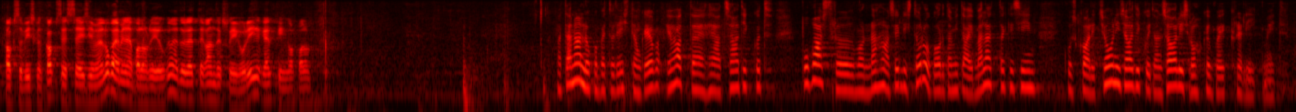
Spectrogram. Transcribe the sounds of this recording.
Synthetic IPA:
kɑksɑd̪̥ɑviːskymen̚kɑkst̪eseesimeneluɡ̥eminepɑlunriːɡukɤned̪ylet̪ˑːekɑnd̪eksriːɡ̥uliːɡ̥ekerkːiŋɡ̥opɑlun | mɑt̪ænɑnluɡ̥upe̞t̪ːˑud̪ejst̪oŋkjuɦɑt̪ːˑɑjɑɦe̞ɑd̪̥sɑːd̪̥ikːˑud̪̥ | puɦɑst̪rɤːmo̞nːæɦɑse̞lʲːist̪o̞luko̞rd̪̥ɑmid̪̥ɑejmælet̪ːˑɑɡ̥isiːn | kusko̞ɑlit̪sio̞ːnʲisɑːd̪ikːˑujd̪̥o̞nsɑːlisro̞hke̞mkuje̞kreliːkme̞jd̪̥

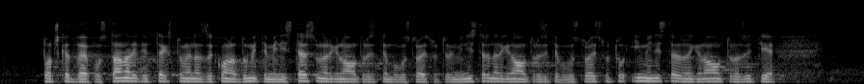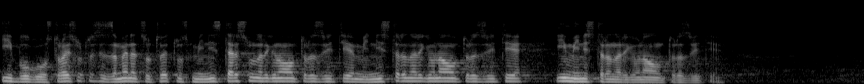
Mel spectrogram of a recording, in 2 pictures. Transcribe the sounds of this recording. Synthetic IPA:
t̪ɔt͡ʃkəd̪vɛfost̪anəlit̪ɛt̪ɛkst̪ovɛnɐzɐkɔnəd̪umit̪ɛminist̪ɛɾst̪vonɐɾɛɡʲonalˠnot̪oɾɐzvit̪ɛnɐblˠɐɡost̪ɾɔjst̪vot̪oiminist̪əɾənɐɾɛɡionalˠnot̪oɾɐzvit̪iɛblɐɡost̪ɾɔjst̪vot̪oʔiminist̪əɾənɐɾɛɡʲionalˠnot̪oɾɐzvit̪iɛ | iblˠɐɡoːst̪ɾɔjst̪vot̪osizɐmɛnɛt̪sot̪vɛt̪nosminist̪ɛɾst̪vonɐɾɛɡʲionalˠnot̪oɾɐzvit̪iɛminist̪əɾənɐɾɛɡʲionalˠnot̪oɾɐzvit̪iɛiminist̪əɾənɐɾɛɡʲionalˠnot̪oɾɐzvḭt̪ḭɛ̰

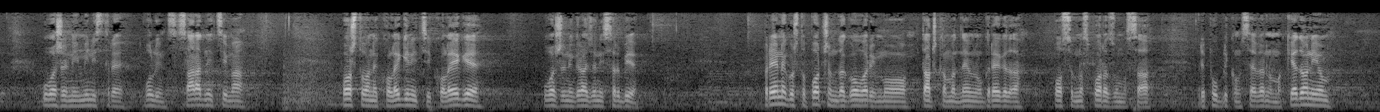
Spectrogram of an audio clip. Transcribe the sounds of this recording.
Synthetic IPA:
uʋaʒeniminist̪ɾe | ʋulimsḁsaɾad̪nit̪sima | po̞ʃt̪o̞ʋaneko̞le̞ɡinit̪seiko̞le̞ːɡe̞ | uʋaʒe̞niɡɾad͡ʑanisr̩bije̞ | pɾeːne̞ɡo̞ʂt̪o̞po̞t͡ʃnemd̪aɡo̞ʋo̞ɾimot̪at͡ʂkamad̪ne̞ːʋno̞ɡɾe̞ːɡd̪a | po̞ːse̞bnospo̞ɾazumusa | ɾʔe̞publiko̞mse̞ʋeɾno̞mːaked̪o̞nijo̞m

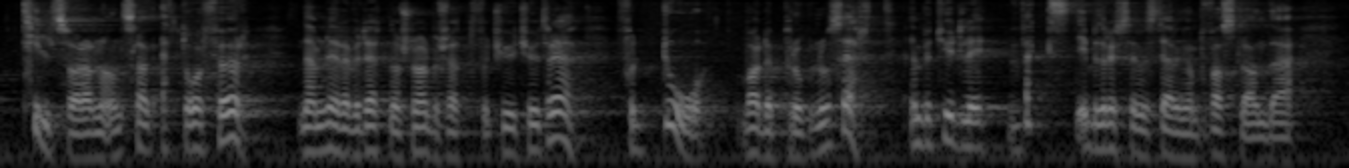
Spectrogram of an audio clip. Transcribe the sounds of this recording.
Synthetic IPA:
t̪ʰɪlsʋɑːɾɑnəɑnslɑːɡɛt̪ːoːɾføːɾnɛmlɪɾɛʋɪd̪eːʈnɑʂʊnɑːlbʉʃɛt̪ːfɔɾçʉːəçʉːət̪ʰɾeː | fɔɖoː | ʋɑɖɛpʰɾʊɡnʊseːɾt̪ | ɛːnbət̪ʰyːd̪əlɪʋɛkst̪ɪbəd̪ɾɪft̪sɪnʋɛst̪eːɾɪŋənpʰɔfɑst̪lɑnd̪ə

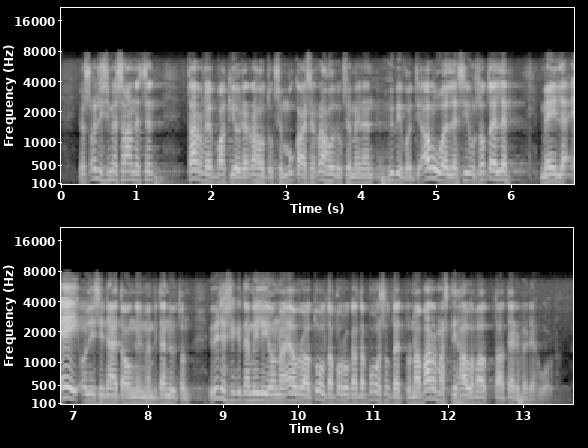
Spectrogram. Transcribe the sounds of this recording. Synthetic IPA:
josolisimːesɑːnːˑeːt̪sent̪ɑrʋeʋʋɑkioˑiderɑhot̪uksemmukɑˑiserɑhoˑt̪uksemmeˑiɾænhyʋiʋʋoˑint̪iɑlueˑːlːesiunsot̪elːe | meˑilːæʔeˑiʔolisinæˑit̪æoŋːelmiɑmit̪ænyt̪on | yhdeksæŋkymet̪æmiljoːnɑːeuroɑt̪uolt̪ɑporukɑlt̪ɑpoˑisot̪et̪ːunːˑɑʋɑrmɑst̪ihɑlʋɑot̪ːɑːt̪erʋḛydḛhṵo̰lɑ̥

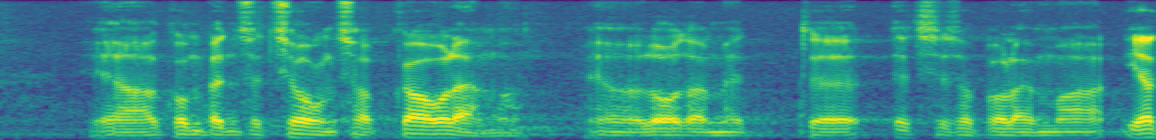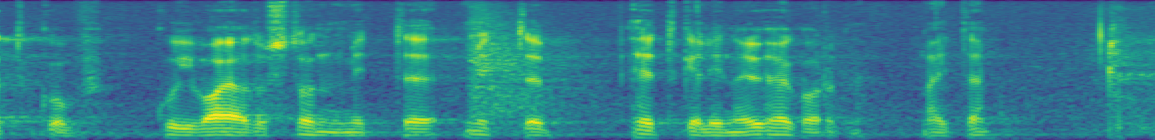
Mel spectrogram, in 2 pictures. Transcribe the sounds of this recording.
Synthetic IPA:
jɑ̰ko̞mpˑe̞nsɑt̪sio̞ːnsɑːb̥kɑːo̞le̞̰mɑ̰mjɑlo̞ːd̪̥ɑmeet̪ˑet̪ːse̞sɑːb̥o̞lḛmɑjæt̪kuv̥ | kujvɑjɑd̪̥ust̪o̞nːmit̪ˑːemit̪ːe | he̞t̪ke̞lineyɦeko̞̰rd̪̥ | nɑ̰jt̪ʰːˑe

